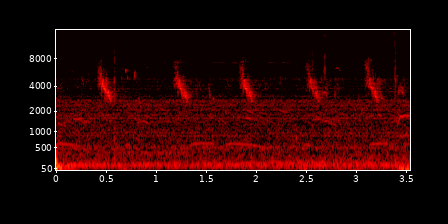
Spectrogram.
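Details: From a nest cam in Charlo, Montana, before 6 a.m. on 22 June 2018, an osprey gives five bright, downslurred whistled calls spaced under a second apart, low hum throughout.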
